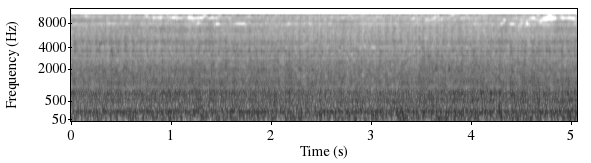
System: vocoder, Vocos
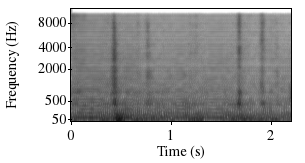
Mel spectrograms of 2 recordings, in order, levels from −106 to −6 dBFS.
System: vocoder, Vocos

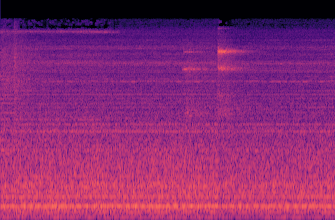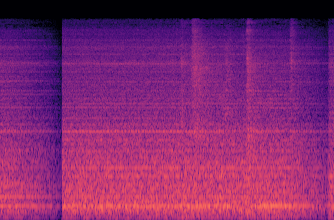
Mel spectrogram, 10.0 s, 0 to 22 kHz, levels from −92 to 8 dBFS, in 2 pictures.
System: none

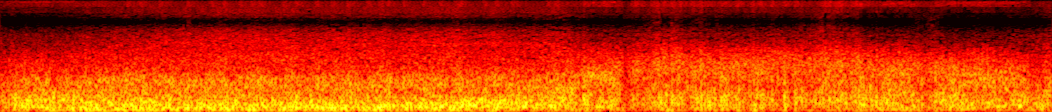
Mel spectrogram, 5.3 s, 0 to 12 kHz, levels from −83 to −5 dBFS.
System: none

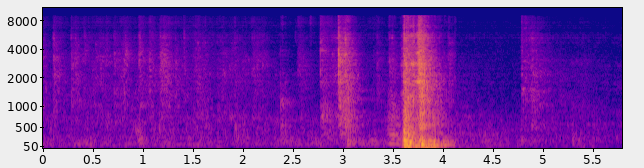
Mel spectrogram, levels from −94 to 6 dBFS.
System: vocoder, WaveNeXt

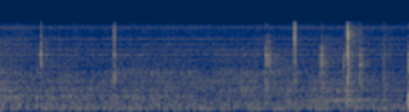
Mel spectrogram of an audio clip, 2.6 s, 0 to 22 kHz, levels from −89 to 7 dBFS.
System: codec, HILCodec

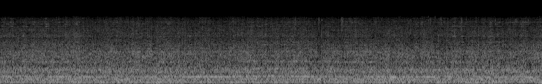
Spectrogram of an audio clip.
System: none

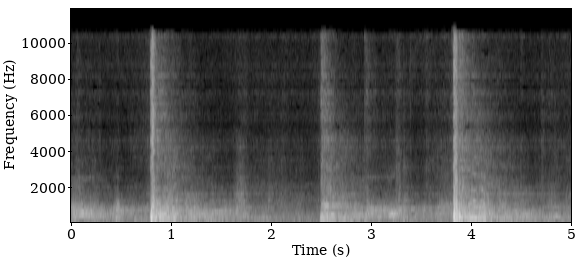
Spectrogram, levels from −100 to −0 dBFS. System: codec, SNAC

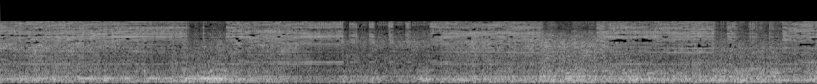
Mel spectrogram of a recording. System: none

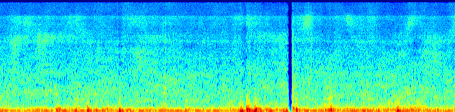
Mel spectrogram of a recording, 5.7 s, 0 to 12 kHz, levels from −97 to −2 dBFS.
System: codec, SNAC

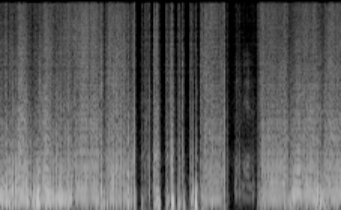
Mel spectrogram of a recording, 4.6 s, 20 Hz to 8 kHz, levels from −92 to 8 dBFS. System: codec, ZipCodec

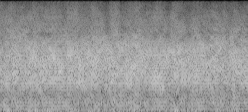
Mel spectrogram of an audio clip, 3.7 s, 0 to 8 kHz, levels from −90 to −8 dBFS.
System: vocoder, WaveNeXt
